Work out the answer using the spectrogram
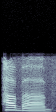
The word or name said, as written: hubbub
